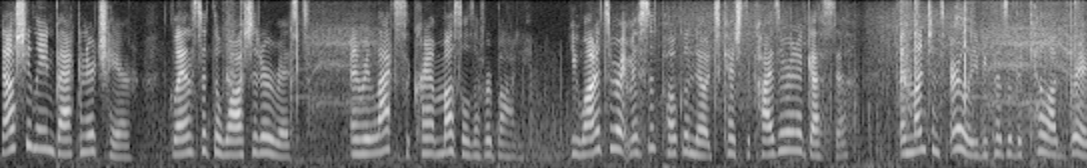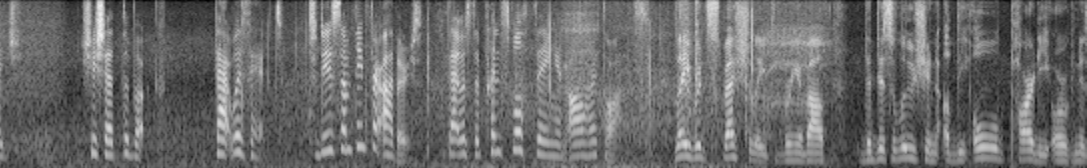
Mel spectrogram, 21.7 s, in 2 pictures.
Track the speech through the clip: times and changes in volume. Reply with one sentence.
The speech can be heard from 0.0 to 21.7 s, at a steady volume.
